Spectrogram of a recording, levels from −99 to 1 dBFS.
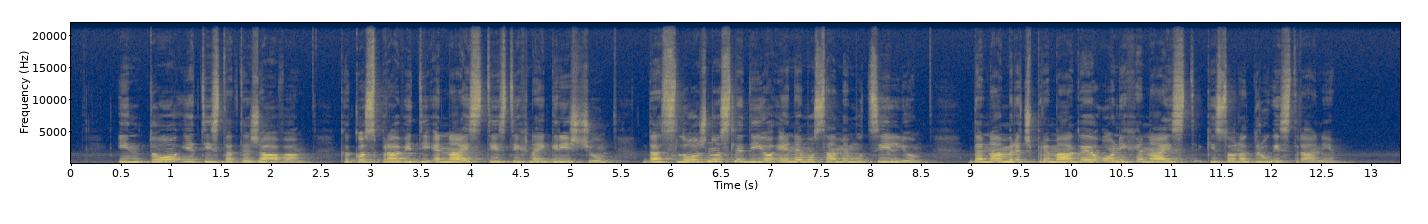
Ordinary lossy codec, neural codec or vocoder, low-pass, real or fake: none; none; none; real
